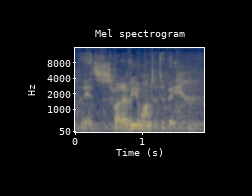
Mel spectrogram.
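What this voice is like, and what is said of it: Generic foreign accent. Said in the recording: “another sample generic foreign accent”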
